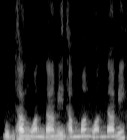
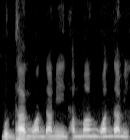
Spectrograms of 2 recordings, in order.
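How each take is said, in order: First: বুদ্ধাং ওয়ান্দামি with long a vowels and w sound; ধাম্মাং ওয়ান্দামি said with open a; correct Pali pronunciation. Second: বুদ্ধাং ওয়ান্দামি with long a vowels and w sound; correct Pali pronunciation. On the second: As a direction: say ধাম্মাং ওয়ান্দামি with open a vowels. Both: Shown as a demonstration. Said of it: "বন্দামি না হয়ে এটা ওয়ান্দামি হবে".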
